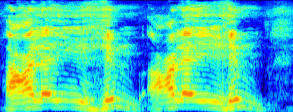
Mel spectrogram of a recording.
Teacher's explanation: غلط ہے، عین پڑھنا، عین زبر عا حلق سے ادا ہوگا، ہا سینے سے ادا ہوگا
